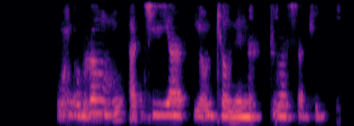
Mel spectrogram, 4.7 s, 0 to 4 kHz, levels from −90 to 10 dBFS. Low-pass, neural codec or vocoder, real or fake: 3.6 kHz; codec, 24 kHz, 0.9 kbps, WavTokenizer, medium music audio release; fake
